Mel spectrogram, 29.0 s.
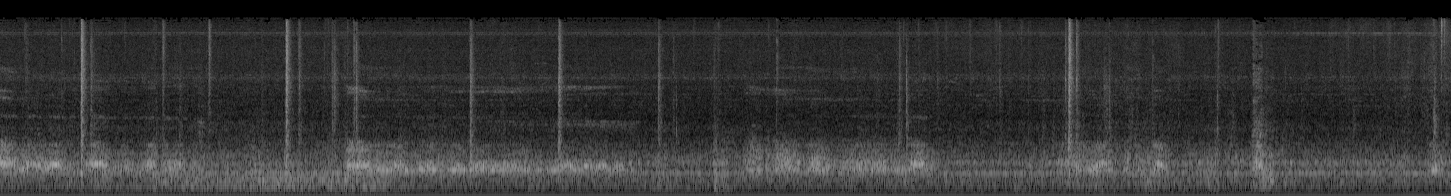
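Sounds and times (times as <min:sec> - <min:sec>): faint hum: 0:00.0 - 0:29.0
train wheels rumbling on rail: 0:00.0 - 0:29.0.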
